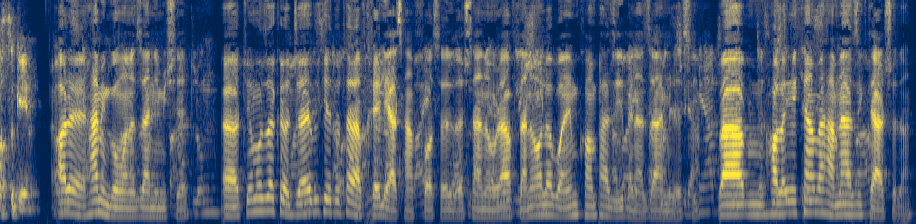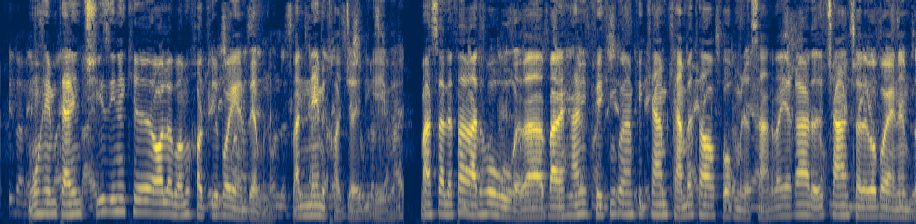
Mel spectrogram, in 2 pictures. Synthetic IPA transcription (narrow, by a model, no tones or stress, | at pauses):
sɡen | ʔɒɾeɦæminɡo̞mɒːnezænimiʃe̞t̪ʰuje̞mo̞zɒːcʰe̞ɾɒːt̪̚d͡ʒɒːjebud̪̚kcʰed̪o̞t̪ʰæɾæfxe̞jliːæz̥hæ̰mfɒːseled̪ɒːʃt̪ænoɾæft̪ænhɒːlɒːbɒːe̞mkʰɒːnpʰæziːɾibe̞næ̰zæɾmiːɾḛsḭd̪̥væɦɒlɒːjecʰiæmvæɦæmnæzd̪iːkʰt̪ʰæɾʃo̞̰d̪æ̰nmʔo̞ɦe̞mt̪ʰæɾiːnt͡ʃʰiːziːnecʰe̞hɒːlɒːbɒmixɒd̪̚t̪ʰuje̞bɒːjenbe̞mṵːne̞̰væ̰ne̞mixɒd̪̚d͡ʒɒːje̞d̪ḭɟe̞̰jḭbe̞̰ɾemʔæ̰sæle̞fæɣæd̪hoɣuɣevæbæɾɒːjeɦæmiːnfe̞cʰɾmiːko̞næmcʰe̞cʰæmcʰæmbe̞t̪ʰævɒːfo̞ɣmiːɾesæ̰nd̪væjeɣæɾd̪ɒːɾet͡ʃʰænd̪̥sɒːlebɒbɒːjenemiz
